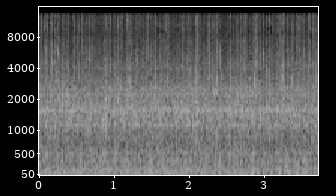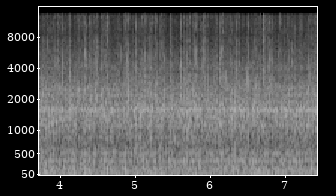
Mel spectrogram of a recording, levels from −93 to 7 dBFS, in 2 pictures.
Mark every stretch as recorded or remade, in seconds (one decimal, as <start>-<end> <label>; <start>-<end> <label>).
0.0-7.4 recorded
